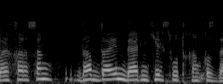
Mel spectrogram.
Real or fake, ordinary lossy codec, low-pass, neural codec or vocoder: real; none; none; none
